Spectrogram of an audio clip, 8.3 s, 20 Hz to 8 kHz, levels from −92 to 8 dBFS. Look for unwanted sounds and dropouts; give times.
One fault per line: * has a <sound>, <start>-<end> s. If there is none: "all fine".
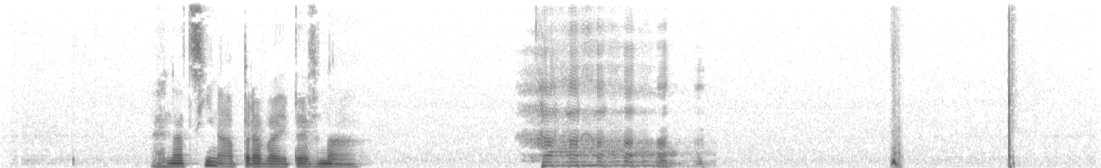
* has a laugh, 3.9-5.4 s
* has a whoosh, 6.7-6.8 s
